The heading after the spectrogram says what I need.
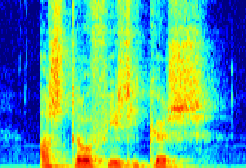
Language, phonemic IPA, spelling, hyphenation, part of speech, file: Dutch, /ˌɑstroːˈfizikʏs/, astrofysicus, as‧tro‧fy‧si‧cus, noun, Nl-astrofysicus.ogg
- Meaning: astrophysicist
